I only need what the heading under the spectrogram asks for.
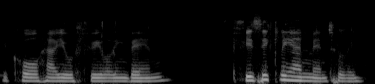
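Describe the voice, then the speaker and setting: A woman with a low, soft-edged mellow voice guides a relaxation class as a yoga teacher. Her delivery is calm and soothing, with long pauses between gentle instructions. The sound is very dry and close, with no room around it. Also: dry recording.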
